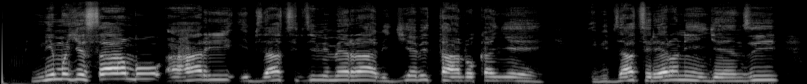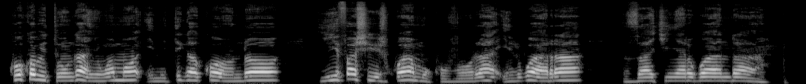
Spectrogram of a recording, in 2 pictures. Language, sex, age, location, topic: Kinyarwanda, male, 25-35, Huye, health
